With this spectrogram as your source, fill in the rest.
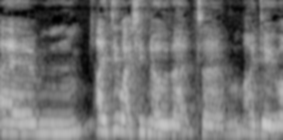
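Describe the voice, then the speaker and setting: Woman's voice at medium pitch, fairly even in intonation, with audible room echo. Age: 60s. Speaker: lifestyle vlogger. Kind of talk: casual talk to camera. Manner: hesitant with fillers.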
